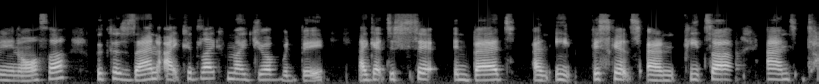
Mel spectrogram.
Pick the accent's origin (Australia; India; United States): Australia; so I'm from Australia, but our grandmom's grandparents live here in England, and we come to visit them every year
